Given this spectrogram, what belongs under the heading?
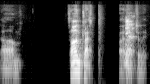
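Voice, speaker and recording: A man's voice: rumbling low, sing-song, unhurried, bright, forceful tone, a little hiss or hum. A Jamaican man hosting an interview, asking earnest questions and leaning on "you know" and restarts. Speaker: talk show host.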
